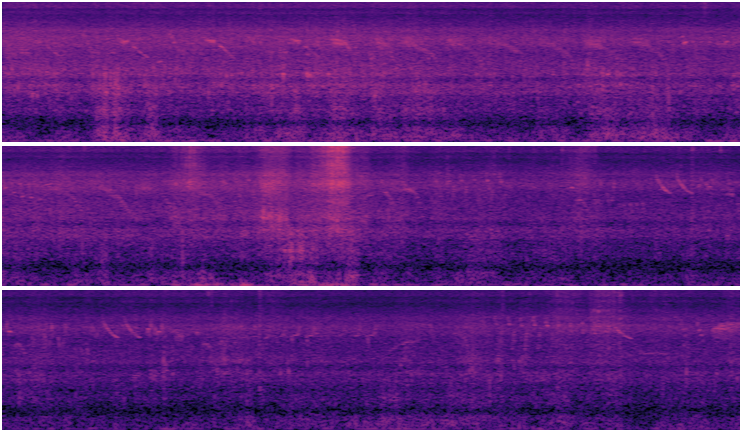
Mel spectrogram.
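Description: Water splashes and rushes along a boat's hull.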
